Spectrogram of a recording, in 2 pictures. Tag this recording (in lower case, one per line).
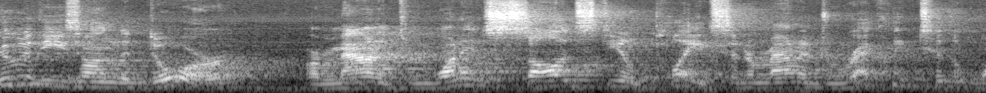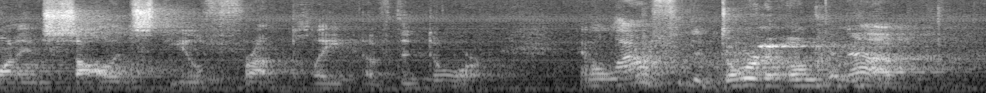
speech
